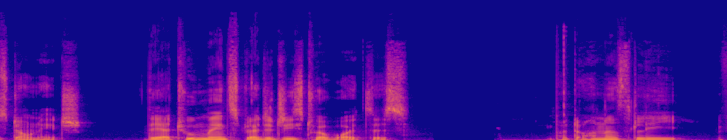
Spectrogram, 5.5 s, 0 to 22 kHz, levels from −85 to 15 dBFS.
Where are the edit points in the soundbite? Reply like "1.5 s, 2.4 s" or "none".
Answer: 3.4 s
